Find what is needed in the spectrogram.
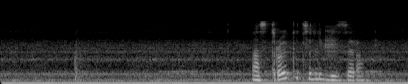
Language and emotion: Russian, neutral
